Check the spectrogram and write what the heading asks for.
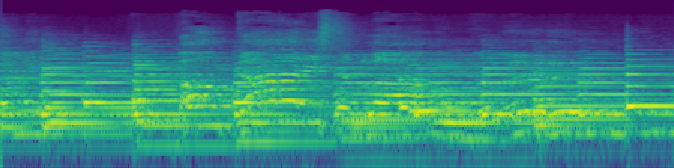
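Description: A grand piano being played, with chords and melody notes changing about every half second.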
